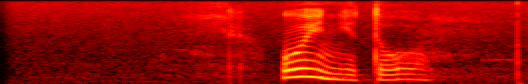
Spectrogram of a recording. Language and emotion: Russian, sad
